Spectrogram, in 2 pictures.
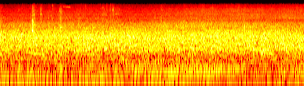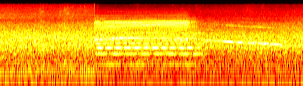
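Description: Steady noise of freeway traffic. About four seconds in, an emergency vehicle's horn sounds for about a second, followed by a siren tone falling in pitch.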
